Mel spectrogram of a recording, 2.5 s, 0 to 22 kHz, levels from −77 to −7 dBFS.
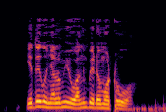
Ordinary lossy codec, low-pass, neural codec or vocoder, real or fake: MP3, 48 kbps; 19.8 kHz; vocoder, 44.1 kHz, 128 mel bands every 512 samples, BigVGAN v2; fake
